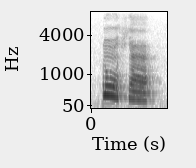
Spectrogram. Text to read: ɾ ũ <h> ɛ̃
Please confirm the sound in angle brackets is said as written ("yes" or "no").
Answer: no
